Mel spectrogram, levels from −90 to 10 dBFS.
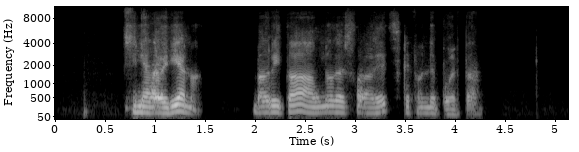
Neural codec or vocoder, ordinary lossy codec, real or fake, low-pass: codec, 44.1 kHz, 1.7 kbps, Pupu-Codec; Opus, 16 kbps; fake; 9.9 kHz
